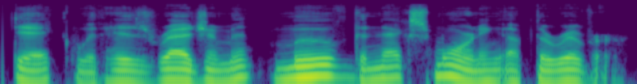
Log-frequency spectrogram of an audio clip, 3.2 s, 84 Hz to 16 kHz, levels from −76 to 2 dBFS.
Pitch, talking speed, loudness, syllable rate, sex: 110 Hz, 205 wpm, -18 LUFS, 5.3 syllables/s, male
